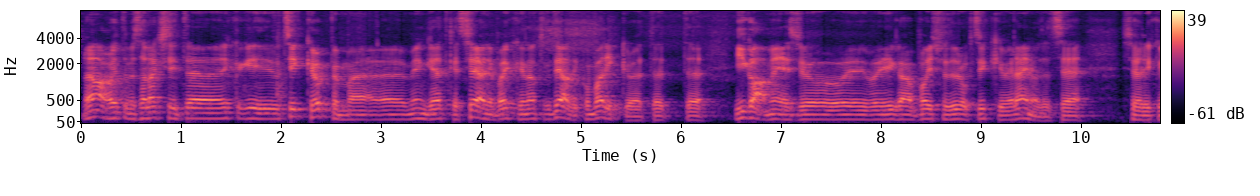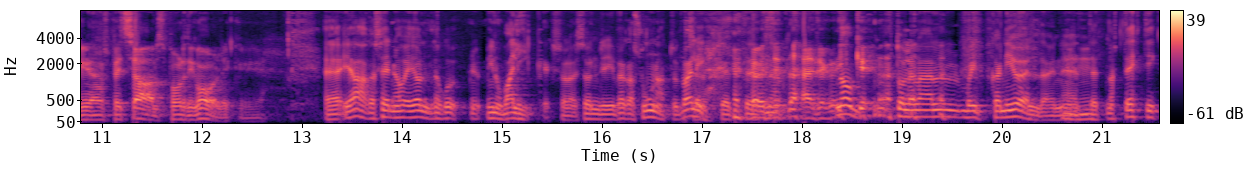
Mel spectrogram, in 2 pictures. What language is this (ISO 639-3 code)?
fin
